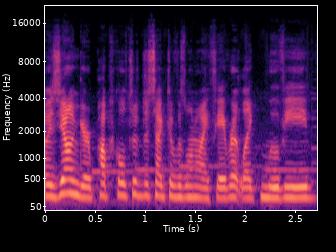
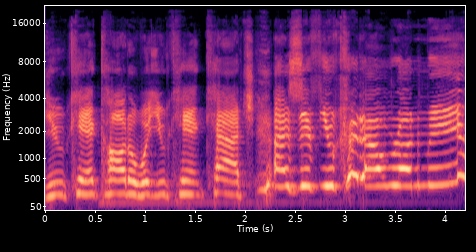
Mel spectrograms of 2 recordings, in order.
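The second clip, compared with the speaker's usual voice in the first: yelled, much louder and higher; 8 semitones higher, 10 dB louder than usual. Voicing a vampire character taunting a foe, yelling. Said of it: "why I yelled that".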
